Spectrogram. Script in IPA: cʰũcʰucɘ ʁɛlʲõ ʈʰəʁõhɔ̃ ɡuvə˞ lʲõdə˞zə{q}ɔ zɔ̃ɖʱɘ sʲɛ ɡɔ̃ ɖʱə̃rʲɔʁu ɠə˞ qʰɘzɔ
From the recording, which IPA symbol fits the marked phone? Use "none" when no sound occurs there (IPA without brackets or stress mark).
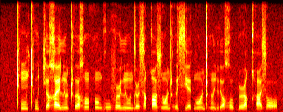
q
